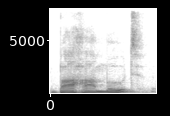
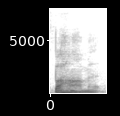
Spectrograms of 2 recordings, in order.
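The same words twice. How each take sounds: First: The name is said in a fancy stylized way. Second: The name is said in a plain everyday way. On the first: "the like fancy Final Fantasy seven pronunciation" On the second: "it's Bahamut"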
